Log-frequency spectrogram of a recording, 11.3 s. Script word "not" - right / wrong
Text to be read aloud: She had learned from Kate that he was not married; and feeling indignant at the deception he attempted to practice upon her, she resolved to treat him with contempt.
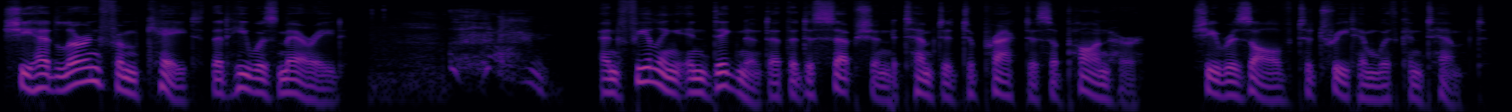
wrong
